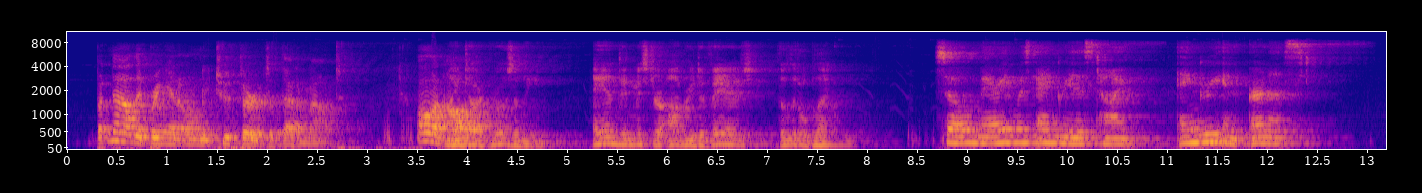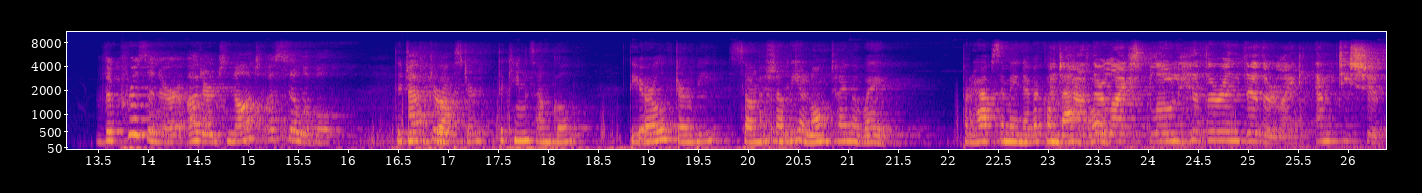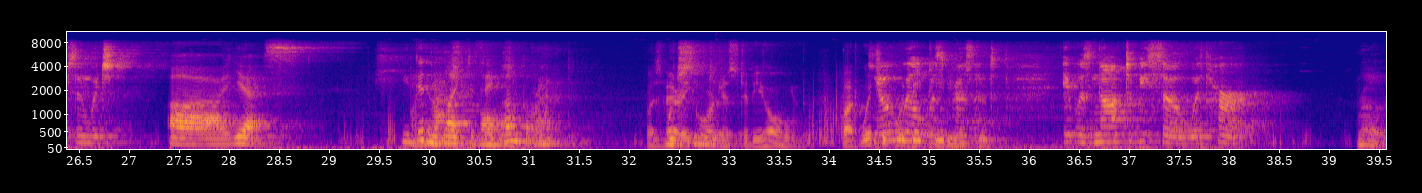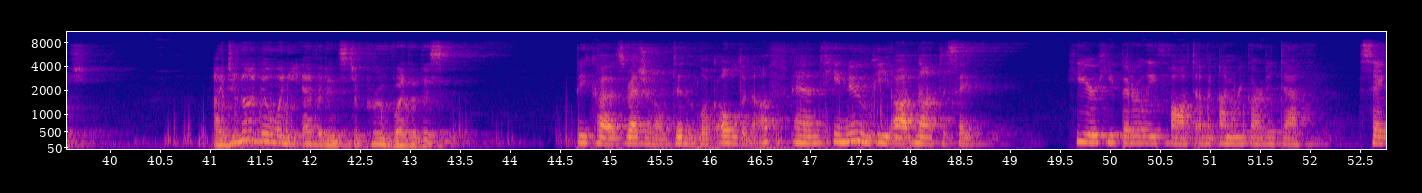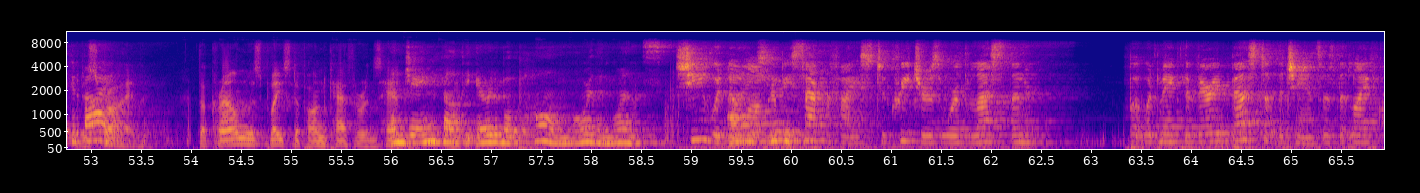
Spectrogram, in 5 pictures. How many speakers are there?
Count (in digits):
10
